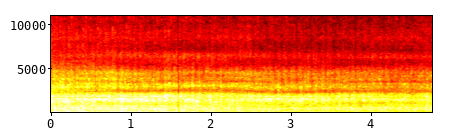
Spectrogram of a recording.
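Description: A vintage Hart Parr tractor engine runs steadily with the magneto timing far advanced and badly worn timing gears, giving a continuous loud, rough mechanical drone with a low knocking pulse and no voices.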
